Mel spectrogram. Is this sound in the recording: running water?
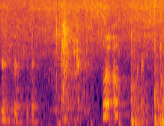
yes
